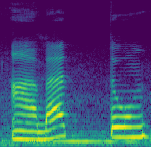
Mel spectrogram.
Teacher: membacanya tidak abadtum, ya, tapi diidghamkan, dimasukkan ke huruf ta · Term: idgham mutajannisen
